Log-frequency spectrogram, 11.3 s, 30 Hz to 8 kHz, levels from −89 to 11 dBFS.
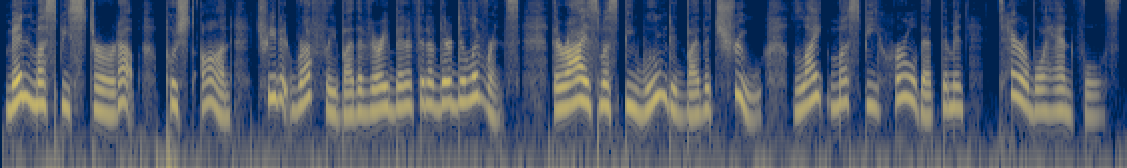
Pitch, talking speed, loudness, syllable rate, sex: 230 Hz, 175 wpm, -21 LUFS, 5.0 syllables/s, female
